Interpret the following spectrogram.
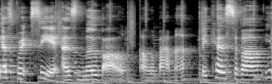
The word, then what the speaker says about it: Mobile: you can say it okay mobile like a mobile app yes the next one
